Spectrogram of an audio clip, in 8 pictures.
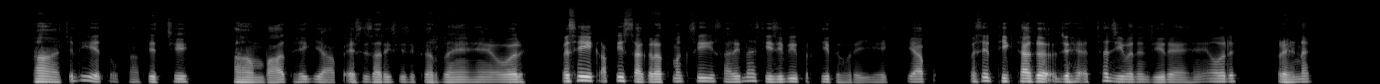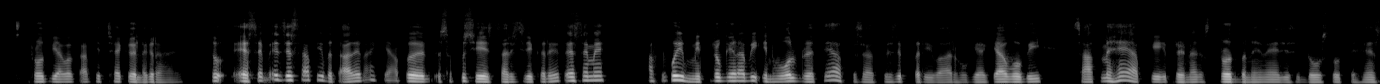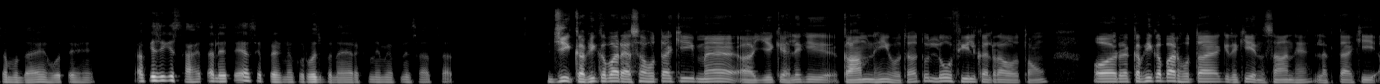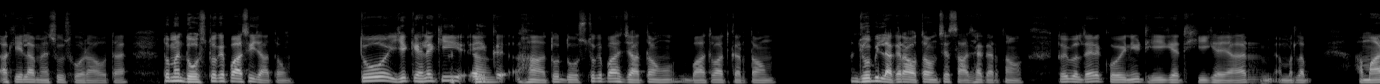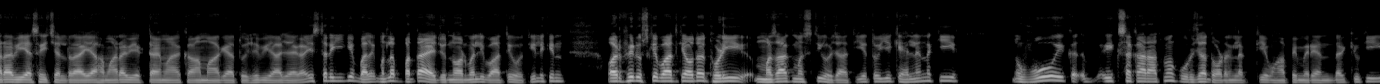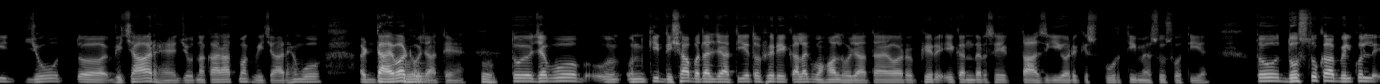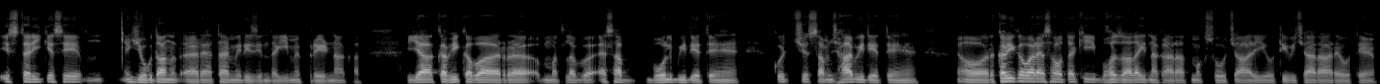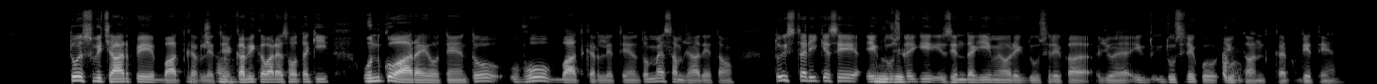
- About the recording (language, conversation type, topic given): Hindi, podcast, तुम रोज़ प्रेरित कैसे रहते हो?
- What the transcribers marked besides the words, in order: in English: "इन्वॉल्व"; in English: "लो फ़ील"; in English: "टाइम"; in English: "नॉर्मली"; in English: "डायवर्ट"; lip smack; cough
